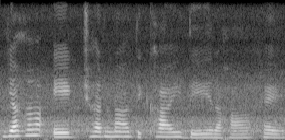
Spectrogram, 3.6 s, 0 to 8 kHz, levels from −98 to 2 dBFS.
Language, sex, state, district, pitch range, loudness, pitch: Hindi, male, Madhya Pradesh, Katni, 185-245 Hz, -19 LUFS, 220 Hz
